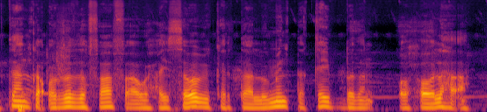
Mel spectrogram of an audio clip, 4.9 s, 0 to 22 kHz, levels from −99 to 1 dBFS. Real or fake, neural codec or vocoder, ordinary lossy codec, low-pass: fake; vocoder, 44.1 kHz, 128 mel bands every 512 samples, BigVGAN v2; none; none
